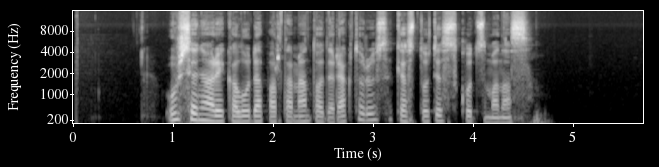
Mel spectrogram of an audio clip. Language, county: Lithuanian, Alytus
